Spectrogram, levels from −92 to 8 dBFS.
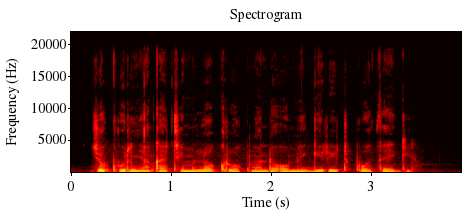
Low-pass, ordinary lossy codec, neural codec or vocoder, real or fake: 19.8 kHz; none; vocoder, 44.1 kHz, 128 mel bands every 256 samples, BigVGAN v2; fake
